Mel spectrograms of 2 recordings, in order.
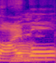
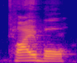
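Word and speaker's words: Thibodeau: Thibault, Monk. he loves to call Thibault. What did he call Thibault? Tybault. Tybalt.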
